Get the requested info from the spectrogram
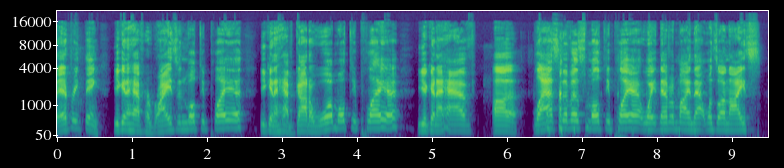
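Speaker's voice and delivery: put-on hard-sell patter in an Australian-Jersey accent; mock salesman. Salesman selling multiplayer to fans in an Australian-Jersey accent. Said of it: "I'm trying to be a salesman".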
